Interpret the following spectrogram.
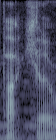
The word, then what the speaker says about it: Bakula: Scott Bakula rhymes with Dracula.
